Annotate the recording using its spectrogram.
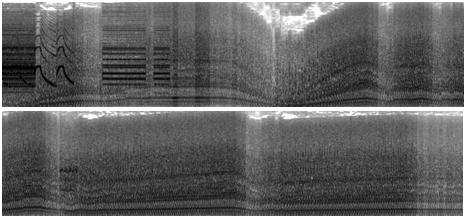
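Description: A car engine revs up and shifts through gears as it speeds up.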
